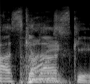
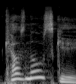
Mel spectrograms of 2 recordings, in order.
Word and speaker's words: Kvasnosky: That's right up our alley in terms of Kvasnosky. Cows can't ski. Cows no ski. Cows no Cows ski. no ski. And then you always say cows no ski, which is close enough.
